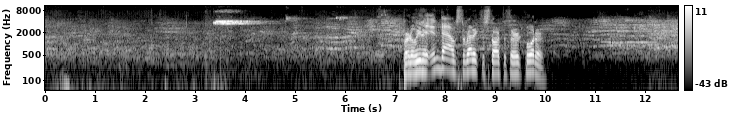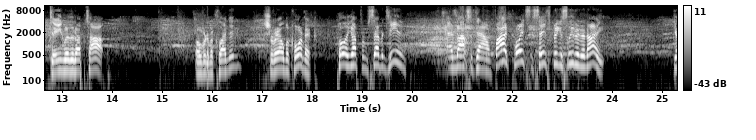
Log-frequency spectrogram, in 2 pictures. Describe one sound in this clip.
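A small crowd murmurs in a large echoing hall.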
